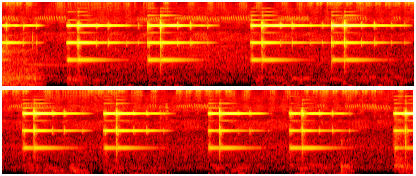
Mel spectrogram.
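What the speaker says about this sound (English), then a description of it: "oh, there's my alarm." An electronic alarm sounds in bursts of rapid, high, bright beeps, each cluster lasting about a second with short gaps, repeating steadily and loudly throughout with no voices over it.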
